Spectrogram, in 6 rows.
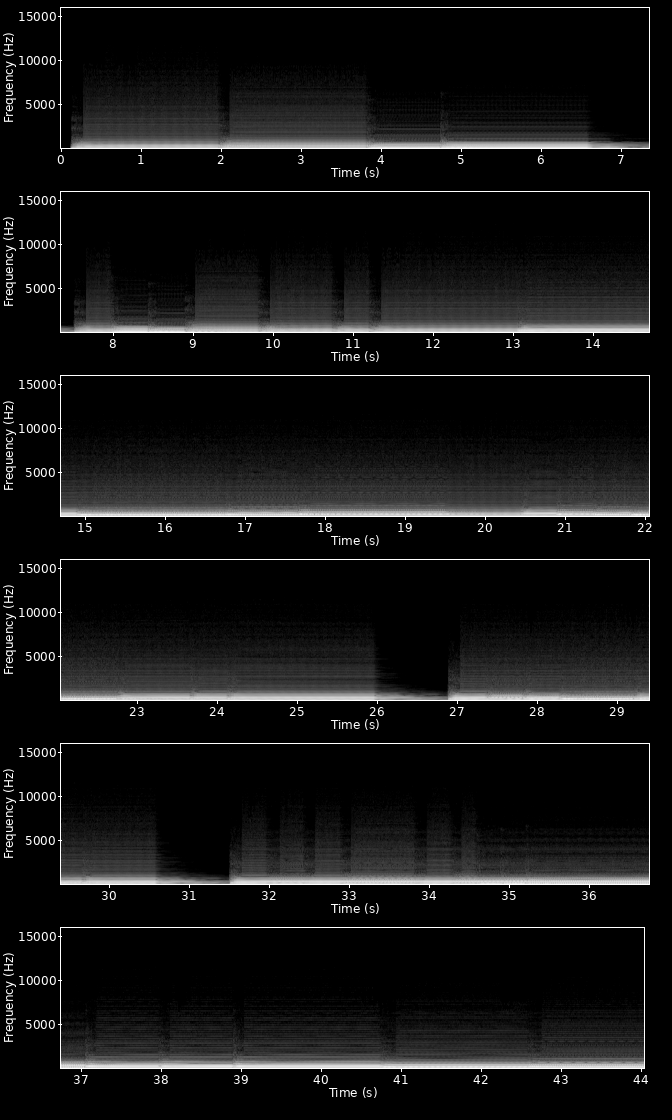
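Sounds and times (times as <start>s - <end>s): synthesized tuba melody: 0.2s - 44.0s.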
